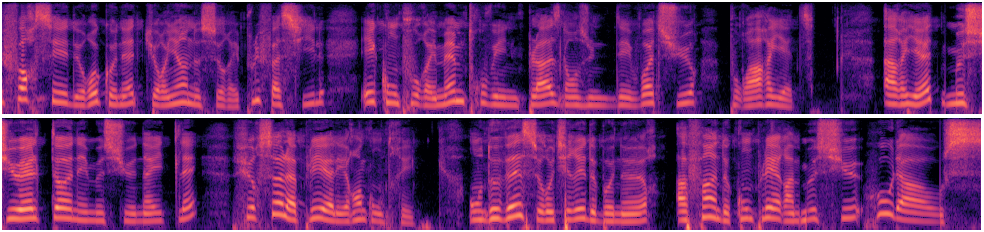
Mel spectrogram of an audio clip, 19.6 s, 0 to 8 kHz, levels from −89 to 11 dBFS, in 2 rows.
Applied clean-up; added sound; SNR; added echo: none; none; none; none.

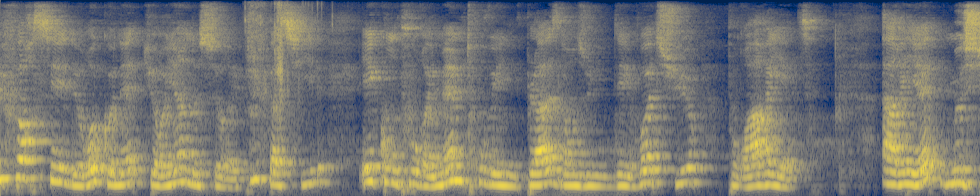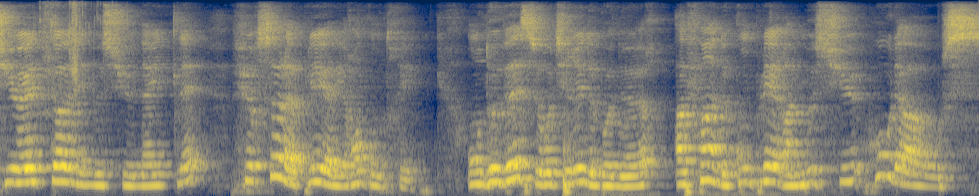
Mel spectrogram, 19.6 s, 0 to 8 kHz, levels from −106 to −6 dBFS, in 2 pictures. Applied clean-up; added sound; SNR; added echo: none; Rattle (instrument); 18 dB; reverberation time 0.6 s.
